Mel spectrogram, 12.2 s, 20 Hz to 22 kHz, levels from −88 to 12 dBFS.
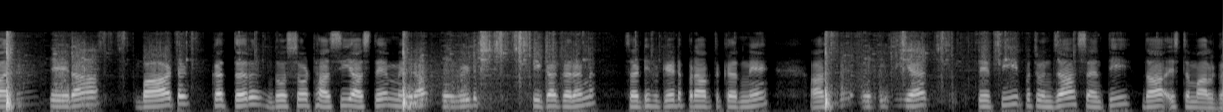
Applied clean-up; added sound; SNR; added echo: neural mask model RNNoise.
